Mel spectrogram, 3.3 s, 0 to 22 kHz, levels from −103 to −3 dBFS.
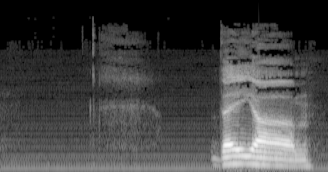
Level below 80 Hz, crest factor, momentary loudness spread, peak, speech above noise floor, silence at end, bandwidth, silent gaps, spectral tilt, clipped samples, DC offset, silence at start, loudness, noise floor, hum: -52 dBFS; 18 dB; 5 LU; 0 dBFS; 37 dB; 0.2 s; 11.5 kHz; none; -7 dB/octave; under 0.1%; under 0.1%; 2.15 s; -14 LUFS; -51 dBFS; 60 Hz at -50 dBFS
